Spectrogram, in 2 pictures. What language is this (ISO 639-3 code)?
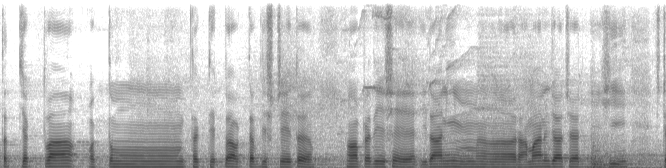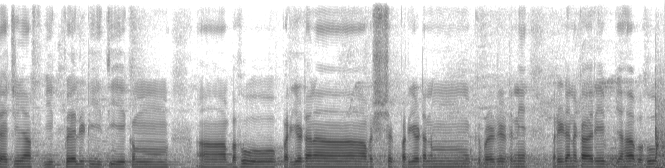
san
